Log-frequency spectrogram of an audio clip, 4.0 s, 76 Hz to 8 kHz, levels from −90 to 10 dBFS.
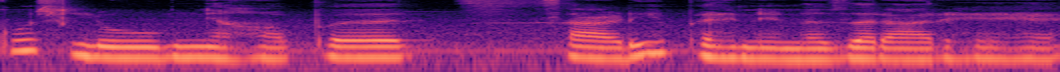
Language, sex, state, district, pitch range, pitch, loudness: Hindi, female, Chhattisgarh, Raipur, 180-205 Hz, 190 Hz, -16 LUFS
